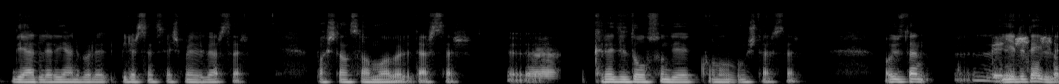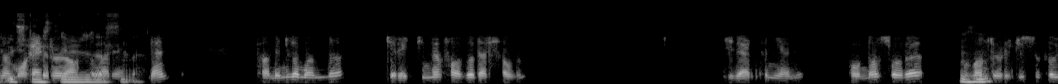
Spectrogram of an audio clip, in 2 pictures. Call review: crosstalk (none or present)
present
